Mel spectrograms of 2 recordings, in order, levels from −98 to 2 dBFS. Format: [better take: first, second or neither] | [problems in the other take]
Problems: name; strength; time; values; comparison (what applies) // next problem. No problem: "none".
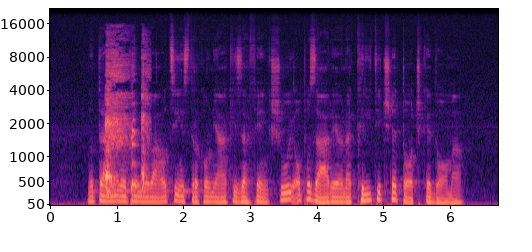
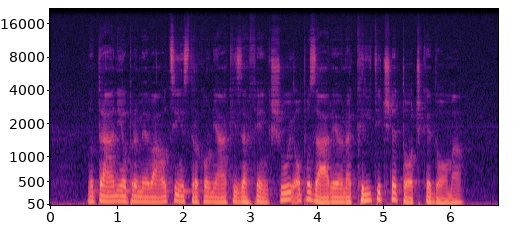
second | background sound (Cough); 3 dB above the speech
